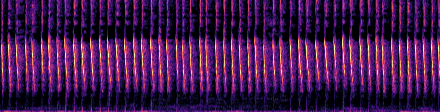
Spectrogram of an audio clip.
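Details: Rapid machine-gun song of a bar-winged prinia (ciblek gunung), recorded as songbird training material: bright, sharp high notes repeated about four per second without a break over a quiet low hum.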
